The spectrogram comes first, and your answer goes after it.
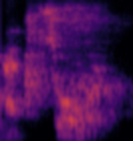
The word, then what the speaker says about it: Hatzor: Hatzor is pronounced H-A-Z, but the Z is pronounced like a T, Hatzor.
